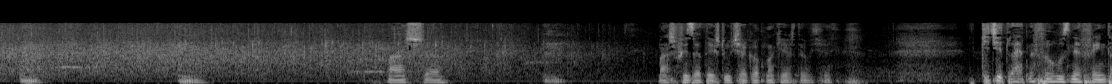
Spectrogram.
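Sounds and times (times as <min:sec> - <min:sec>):
audience applause: 0:00.0 - 0:06.3
speech: 0:03.9 - 0:04.6, 0:05.4 - 0:05.8, 0:06.6 - 0:08.7, 0:09.8 - 0:11.1.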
